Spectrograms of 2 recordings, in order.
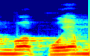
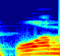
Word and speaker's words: poem: सामान्य भाषा में हम पोएम बोल देते हैं, लेकिन इसका ओरिजिनल प्रोनाउंसिएशन पोएम है।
